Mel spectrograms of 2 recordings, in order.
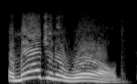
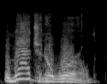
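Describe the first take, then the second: First: It is said in an ordinary speaking voice. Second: It is said in a deep, dramatic trailer voice.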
